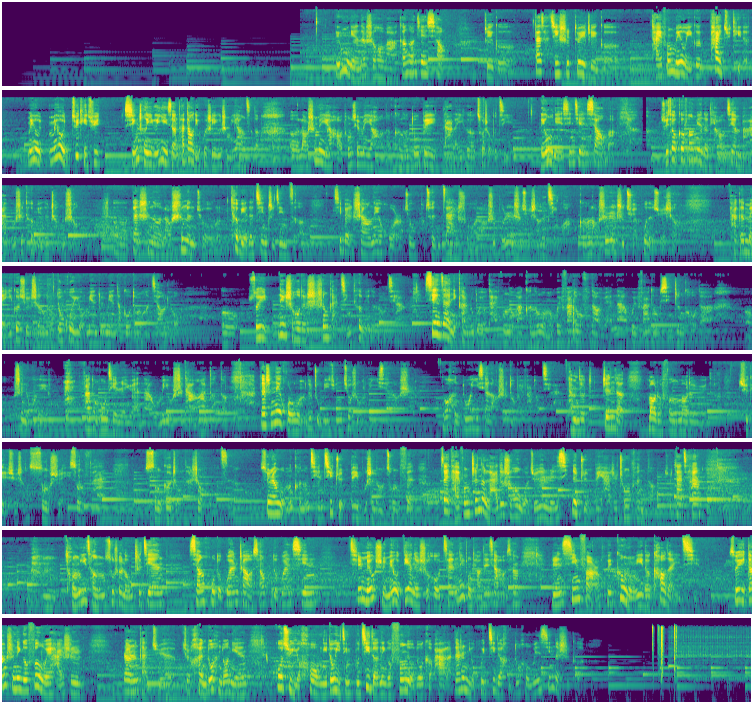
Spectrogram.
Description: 今晚，我们就在这个等待着“莎莉嘉”的日子里，听三亚学院的“元老们”讲讲当年“达维”的故事。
